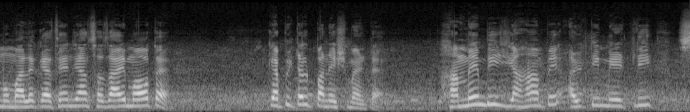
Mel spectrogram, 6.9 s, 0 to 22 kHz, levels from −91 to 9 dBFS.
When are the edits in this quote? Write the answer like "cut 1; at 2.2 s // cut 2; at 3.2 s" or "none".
none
